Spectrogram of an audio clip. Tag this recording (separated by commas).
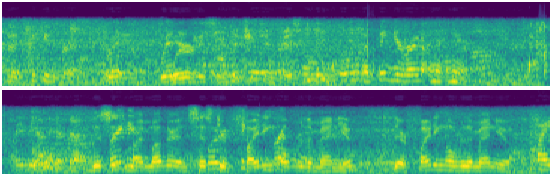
Speech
